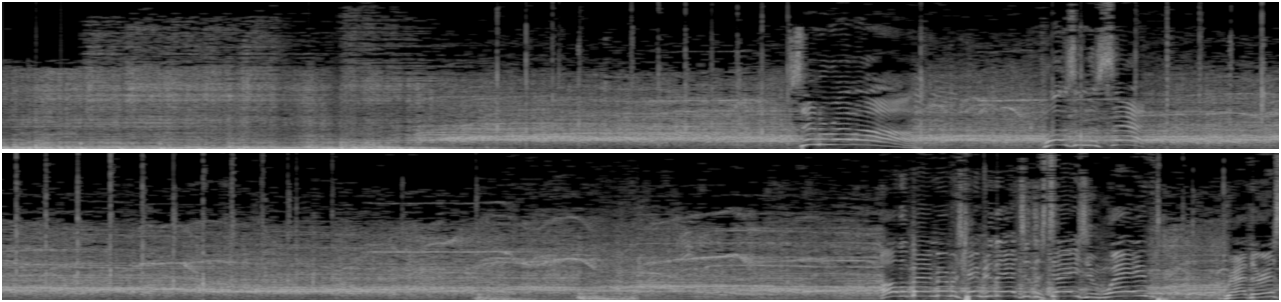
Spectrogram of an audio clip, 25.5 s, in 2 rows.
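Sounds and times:
concert crowd cheering and applauding: 0.0s - 25.5s
whoops and yells: 4.1s - 21.6s
whistles: 6.6s - 7.7s, 9.2s - 10.6s, 14.1s - 15.2s, 16.3s - 21.6s.

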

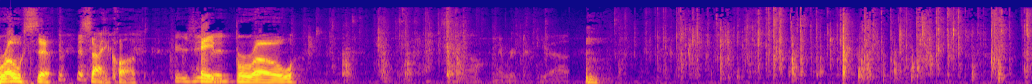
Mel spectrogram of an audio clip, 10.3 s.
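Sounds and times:
speech: 0.0s - 3.2s
crunchy plastic packaging being handled: 3.0s - 10.3s.

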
